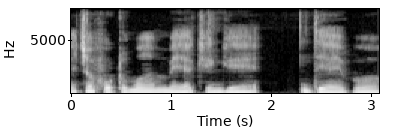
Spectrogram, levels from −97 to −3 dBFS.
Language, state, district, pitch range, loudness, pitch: Idu Mishmi, Arunachal Pradesh, Lower Dibang Valley, 165-185 Hz, -14 LUFS, 170 Hz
